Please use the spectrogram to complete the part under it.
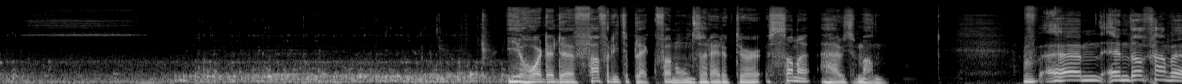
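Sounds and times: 
group of humpback whales swimming past underwater: 0:00.0 - 0:06.4
speech: 0:05.2 - 0:08.9, 0:10.2 - 0:11.8.

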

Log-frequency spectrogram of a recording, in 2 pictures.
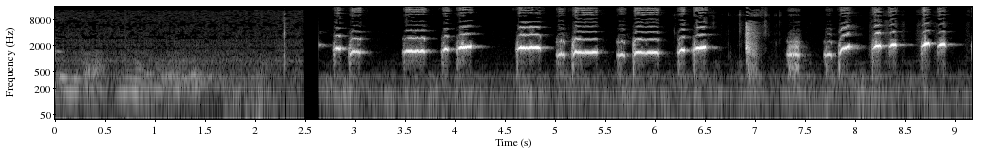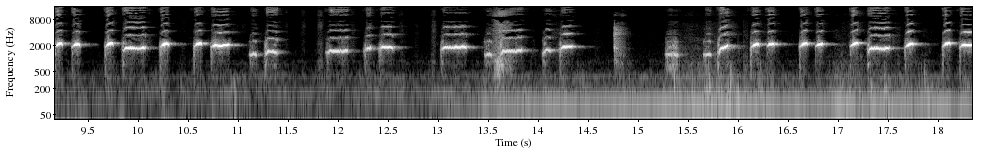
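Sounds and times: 
cockatiel whistling: 0:02.6 - 0:06.6, 0:07.7 - 0:18.3.

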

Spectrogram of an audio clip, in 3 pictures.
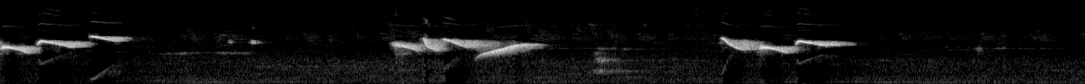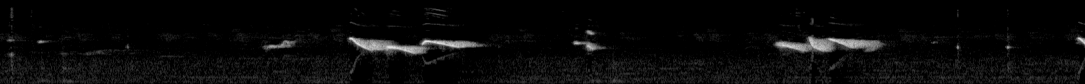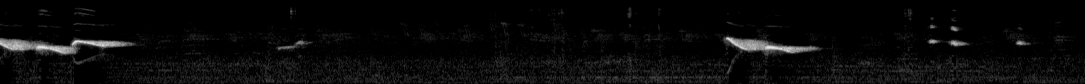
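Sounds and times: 
green-winged saltator singing: 0:00.0 - 0:02.8, 0:03.9 - 0:06.4, 0:07.2 - 0:08.6, 0:13.4 - 0:15.8, 0:16.6 - 0:17.0, 0:18.6 - 0:19.7, 0:20.3 - 0:23.1, 0:24.4 - 0:24.9, 0:28.0 - 0:30.0, 0:31.0 - 0:32.1.

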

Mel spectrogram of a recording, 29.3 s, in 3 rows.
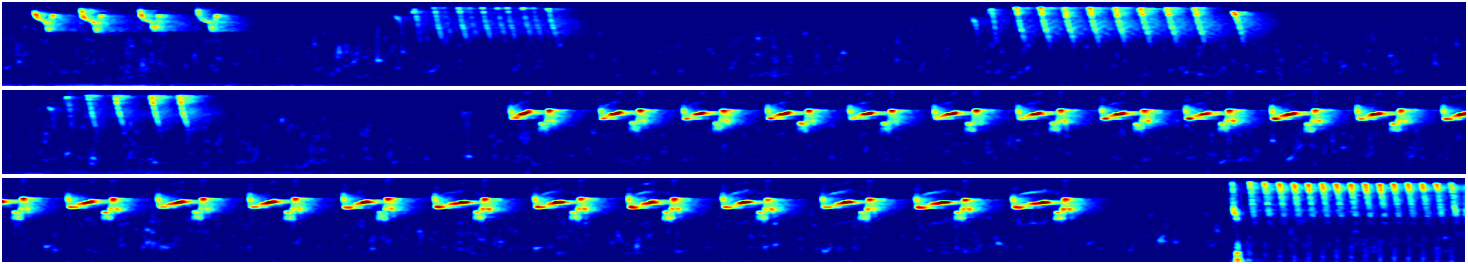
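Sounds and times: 
prinia singing: 0:00.2 - 0:01.8, 0:02.6 - 0:04.0, 0:06.5 - 0:08.6, 0:10.1 - 0:11.3, 0:13.2 - 0:26.9, 0:27.8 - 0:29.2.

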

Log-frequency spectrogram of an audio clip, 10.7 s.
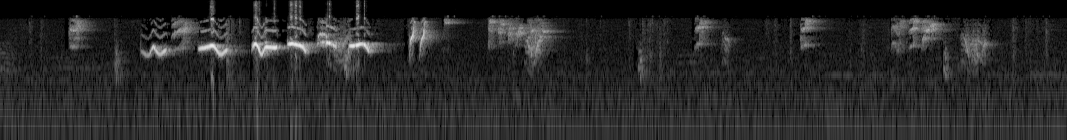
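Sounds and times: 
Pancawarna singing: 0:00.6 - 0:05.7, 0:08.0 - 0:08.3, 0:08.9 - 0:10.0.

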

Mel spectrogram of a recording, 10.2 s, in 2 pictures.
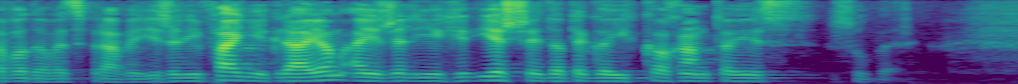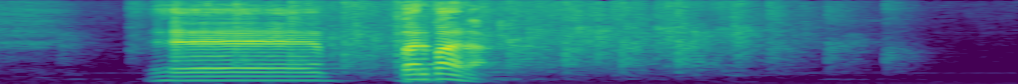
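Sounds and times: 
speech: 0:00.0 - 0:04.6, 0:05.8 - 0:07.8
audience clapping after bass solo: 0:05.4 - 0:10.1.

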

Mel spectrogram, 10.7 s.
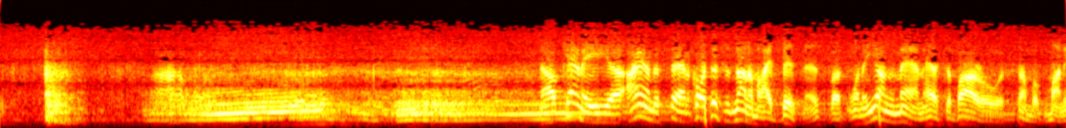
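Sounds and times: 
taxi cab engine driving off: 0:00.0 - 0:10.6
speech: 0:01.5 - 0:02.8, 0:05.4 - 0:10.6.

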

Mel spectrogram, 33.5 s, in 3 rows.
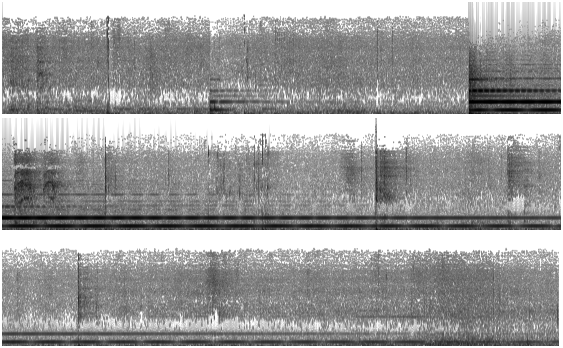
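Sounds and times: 
meditation bell ringing: 0:04.2 - 0:05.8, 0:09.4 - 0:33.5.

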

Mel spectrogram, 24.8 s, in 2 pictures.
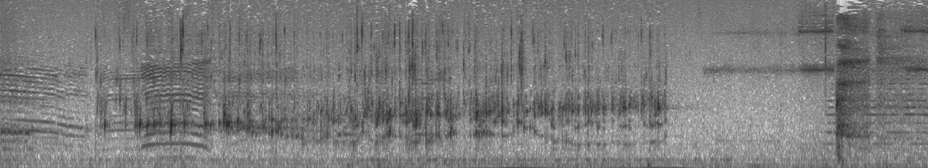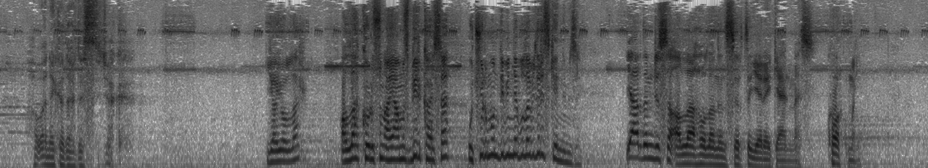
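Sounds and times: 
water poured to fill a waterskin: 0:01.2 - 0:09.1
speech: 0:12.8 - 0:14.2, 0:15.9 - 0:24.0.

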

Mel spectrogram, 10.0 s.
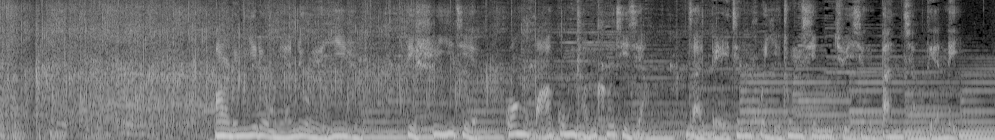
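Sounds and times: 
audience applause at an engineering award ceremony: 0:00.0 - 0:07.4
speech: 0:02.2 - 0:03.2, 0:04.1 - 0:09.9.

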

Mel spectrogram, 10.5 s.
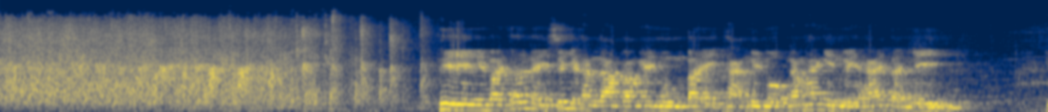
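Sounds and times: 
audience applause: 0:00.0 - 0:04.4
speech: 0:04.4 - 0:09.7.

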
